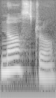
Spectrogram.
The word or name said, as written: nostril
